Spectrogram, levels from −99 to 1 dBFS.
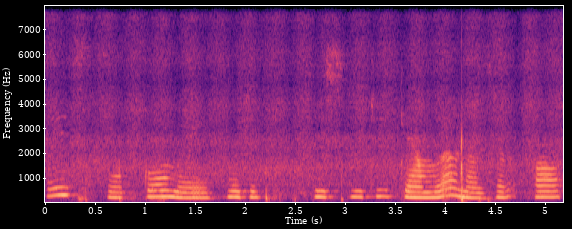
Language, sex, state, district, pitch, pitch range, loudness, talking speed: Hindi, female, Madhya Pradesh, Umaria, 230 Hz, 215-245 Hz, -21 LUFS, 95 wpm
